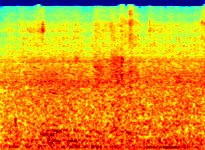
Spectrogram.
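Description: Steady outdoor background noise of nearby motor vehicles, with a low hum running under it and a few faint clicks.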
